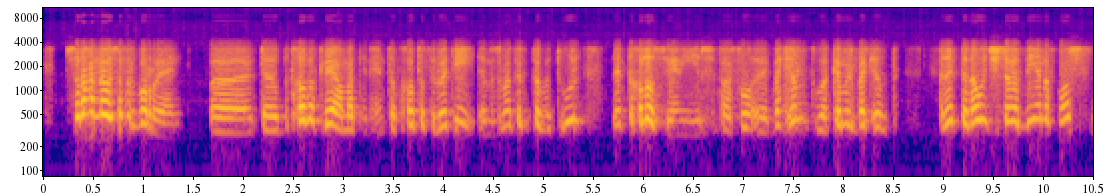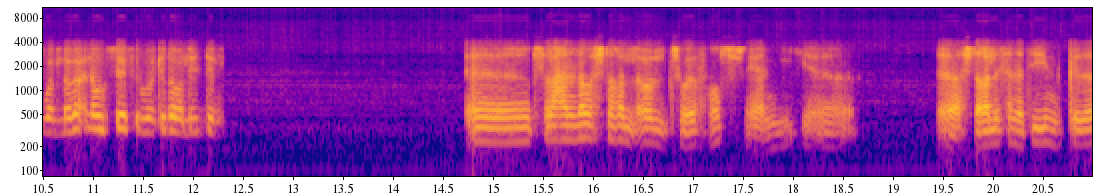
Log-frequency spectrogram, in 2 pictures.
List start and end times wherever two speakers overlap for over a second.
none

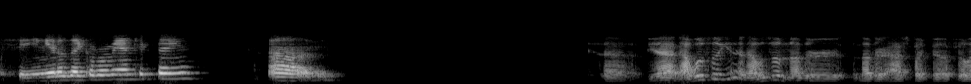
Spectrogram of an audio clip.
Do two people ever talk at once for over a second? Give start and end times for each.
none

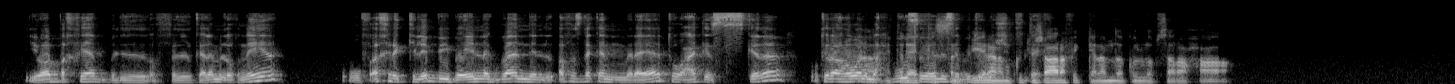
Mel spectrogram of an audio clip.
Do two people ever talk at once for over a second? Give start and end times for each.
8.6-10.5

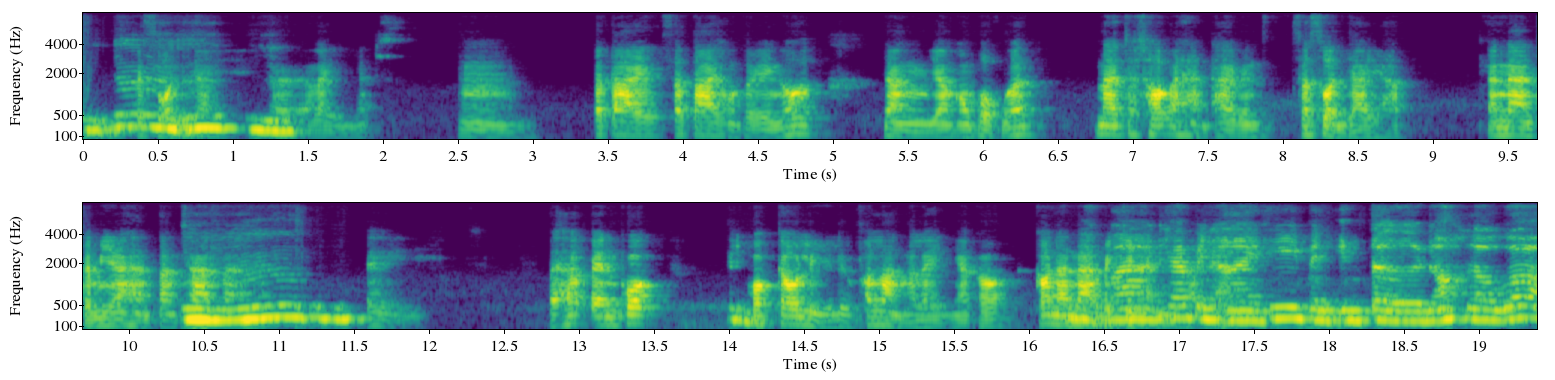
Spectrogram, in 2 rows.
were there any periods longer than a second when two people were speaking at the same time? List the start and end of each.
16.2-17.5

